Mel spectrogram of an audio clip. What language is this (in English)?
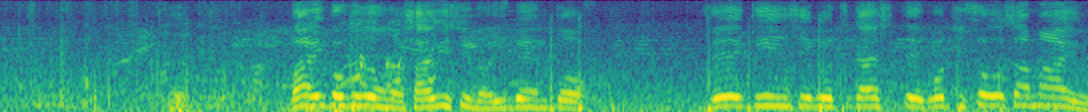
Japanese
